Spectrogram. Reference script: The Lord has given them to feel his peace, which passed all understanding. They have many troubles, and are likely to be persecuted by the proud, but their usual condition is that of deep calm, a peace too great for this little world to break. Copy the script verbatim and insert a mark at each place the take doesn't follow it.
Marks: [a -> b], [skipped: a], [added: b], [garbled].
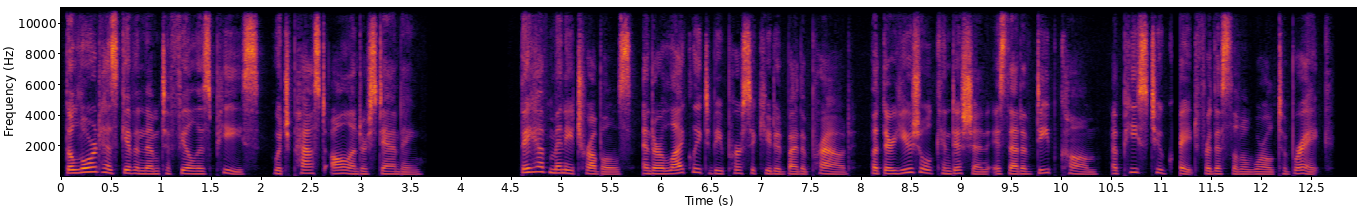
The Lord has given them to feel his peace, which passed all understanding. They have many troubles, and are likely to be persecuted by the proud, but their usual condition is that of deep calm, a peace too great for this little world to break.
